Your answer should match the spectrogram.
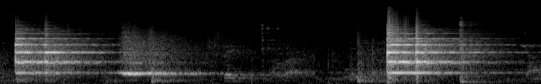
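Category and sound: signal or alarm, bell being rung repeatedly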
